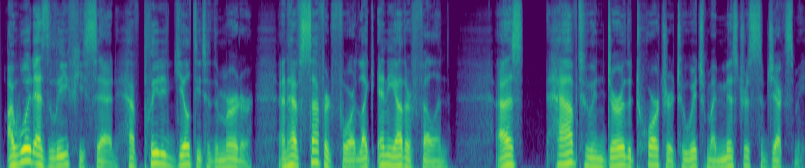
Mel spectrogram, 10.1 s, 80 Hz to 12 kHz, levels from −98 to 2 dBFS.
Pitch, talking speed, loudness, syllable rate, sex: 115 Hz, 195 wpm, -19 LUFS, 5.4 syllables/s, male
